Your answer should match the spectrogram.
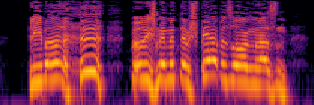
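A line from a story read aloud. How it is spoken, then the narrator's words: Repeating with a laugh. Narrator (German): wiederholte und lachte ebenfalls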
